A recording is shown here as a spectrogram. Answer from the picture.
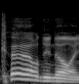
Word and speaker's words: Cœur du Nord: Coordinord. Cœur du Nord pour Bernard. Oui, c'est la langue française, c'est un petit peu compliqué. It's quite complicated. It's CH, but it's pronounced Cœur du Nord in France.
